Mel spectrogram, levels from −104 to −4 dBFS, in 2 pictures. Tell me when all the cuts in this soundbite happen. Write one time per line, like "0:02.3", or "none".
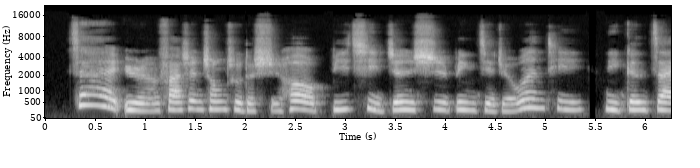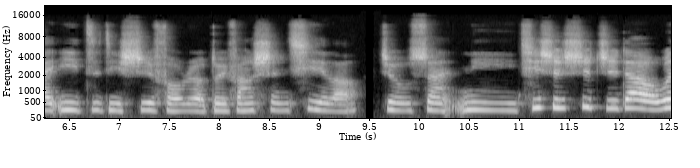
0:05.5
0:09.5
